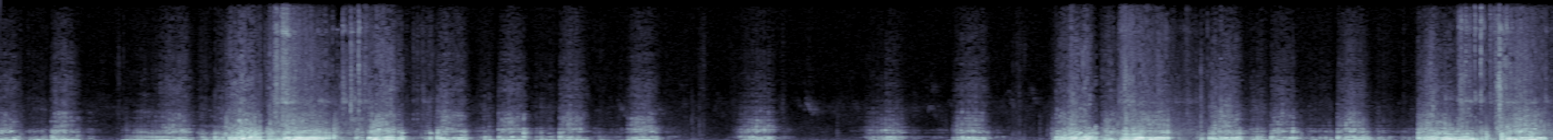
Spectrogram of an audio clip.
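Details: Lion roaring: a full bout of deep, throaty roars at first, easing into a string of shorter grunts spaced about a second apart, then building back into loud, rapid roaring toward the end.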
